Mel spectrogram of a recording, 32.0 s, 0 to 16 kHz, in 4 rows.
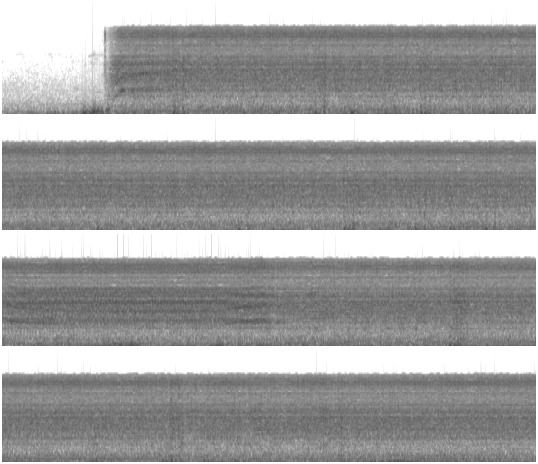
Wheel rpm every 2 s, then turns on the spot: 10, 190, 230, 230, 240, 230, 230, 230, 210, 200, 220, 240, 230, 230, 230, 230.
none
